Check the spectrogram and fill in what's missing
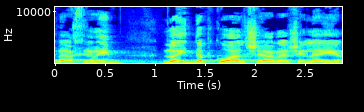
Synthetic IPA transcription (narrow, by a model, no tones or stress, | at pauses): veaχeɾim | lo̞it̪̚d̪abkualʃeaɾaʃelaiɾ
